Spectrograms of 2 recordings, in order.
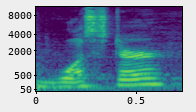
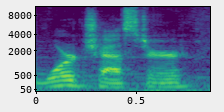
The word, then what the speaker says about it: Worcester: Louisville Louisville no it's it's 100% it's it's pronounced Wooster but I call it Worchester because look it's there's just no H there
